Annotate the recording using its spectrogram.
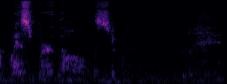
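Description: A man whispering quickly and quietly, in short rushed syllables.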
